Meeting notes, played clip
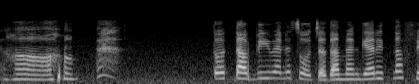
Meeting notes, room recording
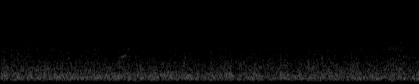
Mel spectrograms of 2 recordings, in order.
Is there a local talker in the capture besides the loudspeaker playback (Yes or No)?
No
